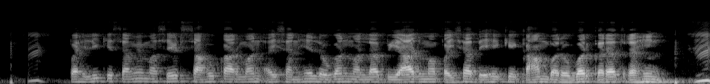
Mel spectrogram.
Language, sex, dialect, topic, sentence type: Chhattisgarhi, male, Central, banking, statement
